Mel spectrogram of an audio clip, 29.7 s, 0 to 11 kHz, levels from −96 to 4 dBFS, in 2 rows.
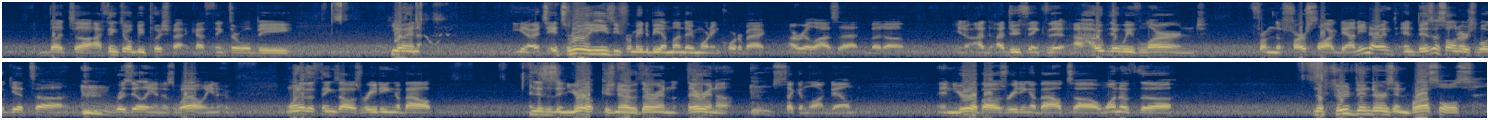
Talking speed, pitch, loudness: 210 wpm, 235 Hz, -22 LUFS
